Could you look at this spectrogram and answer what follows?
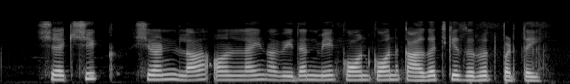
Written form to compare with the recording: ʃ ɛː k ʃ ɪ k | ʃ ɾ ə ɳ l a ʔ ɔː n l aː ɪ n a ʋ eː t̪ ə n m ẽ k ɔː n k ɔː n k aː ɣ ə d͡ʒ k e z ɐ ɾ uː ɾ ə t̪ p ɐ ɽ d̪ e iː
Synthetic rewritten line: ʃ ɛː k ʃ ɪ k | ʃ ɾ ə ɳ l a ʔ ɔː n l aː ɪ n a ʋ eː d̪ ə n m ẽ k ɔː n k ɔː n k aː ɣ ə d͡ʒ k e z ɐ ɾ uː ɾ ə t̪ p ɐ ɽ t̪ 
